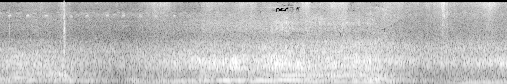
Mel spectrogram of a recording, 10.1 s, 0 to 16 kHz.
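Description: A 1968 Corvette's 327 small-block V8 running at idle with a low, throaty note. It grows louder for a few seconds in the middle, then settles back.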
